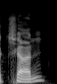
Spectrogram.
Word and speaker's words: Dajun: He played, Su Yu played Chan Tao Chun, and it's spelled Dajun, D-A-J-U-N, but it's pronounced Chun.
